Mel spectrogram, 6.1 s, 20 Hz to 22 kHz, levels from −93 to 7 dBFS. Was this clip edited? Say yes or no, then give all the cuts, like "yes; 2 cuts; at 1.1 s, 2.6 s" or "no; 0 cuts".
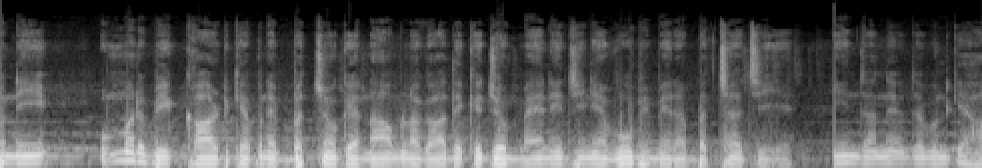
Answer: yes; 1 cut; at 5.1 s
